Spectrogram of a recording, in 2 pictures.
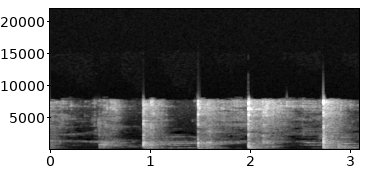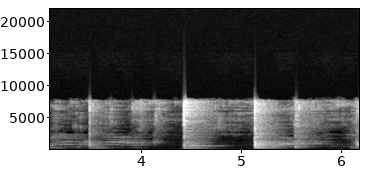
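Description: Metal spoon scraping and knocking against a pan while a thick vegetable mash of potato and peas is stirred, with a sharp scrape or tap every half second to second.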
